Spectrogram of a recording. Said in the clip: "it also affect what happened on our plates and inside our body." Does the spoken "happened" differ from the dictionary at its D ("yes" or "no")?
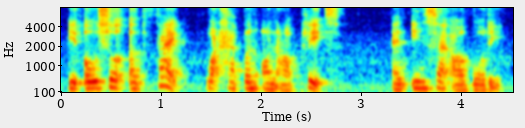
yes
